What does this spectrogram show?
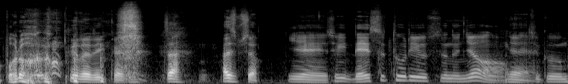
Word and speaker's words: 네스토리우스: 사람들을 레스티우스파라고 했습니다 발음을 정확히 하면 내 스토리우스토리우스 아 내 스토리우스 스토리우스에 대해서 오늘 한번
